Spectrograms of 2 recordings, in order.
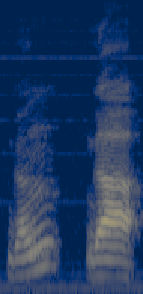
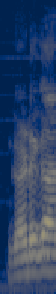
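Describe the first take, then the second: First: The middle sound is a nasal 'ng'. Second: The middle sound is a 'd' flap. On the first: The speaker calls it right. "आधा शब्द" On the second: The speaker calls it wrong. "गड़गा नहीं"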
